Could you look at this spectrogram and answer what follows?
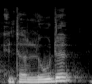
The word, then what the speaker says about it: Interlude: Spricht man das so aus? Interlude? – Ja.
